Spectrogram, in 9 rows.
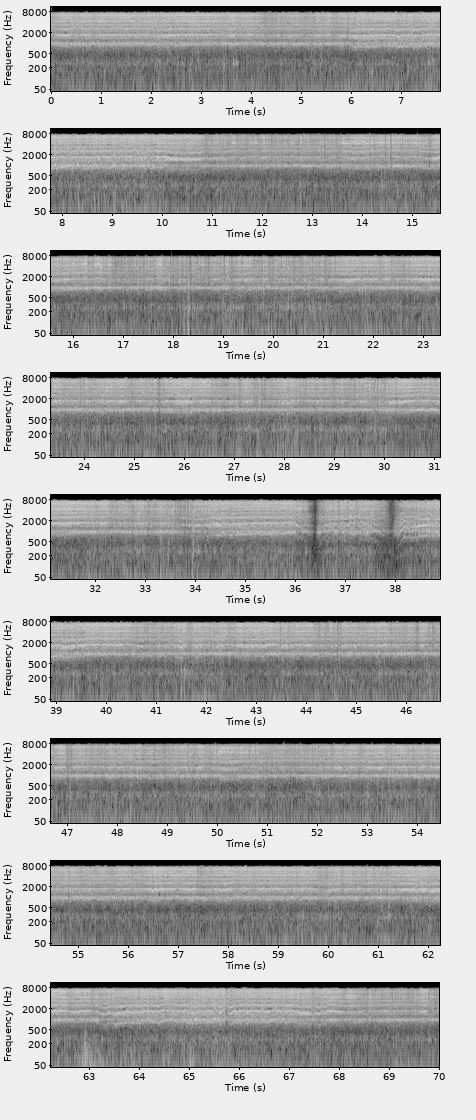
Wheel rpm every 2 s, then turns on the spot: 230, 230, 230, 190, 200, 220, 230, 230, 230, 230, 230, 230, 220, 230, 230, 220, 230, 180, 130, 190, 230, 220, 230, 230, 230, 230, 230, 230, 230, 230, 220, 210, 200, 210, 230.
none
